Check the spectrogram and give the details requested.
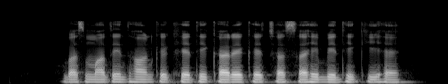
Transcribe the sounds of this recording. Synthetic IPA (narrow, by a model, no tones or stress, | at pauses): bɐsmaːt̪id̪ʱaːnkekʰeːt̪ikaːɾeket͡ʃasaɦibɪd̪ʱikiɦɛː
